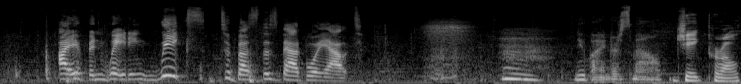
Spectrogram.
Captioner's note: sniffs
